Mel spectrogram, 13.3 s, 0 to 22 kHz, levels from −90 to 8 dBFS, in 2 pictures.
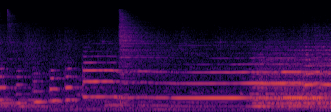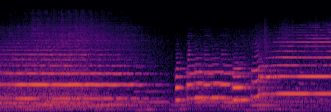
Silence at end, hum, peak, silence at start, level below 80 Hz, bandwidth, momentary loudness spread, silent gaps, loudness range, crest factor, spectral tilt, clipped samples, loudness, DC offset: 0 s; none; -20 dBFS; 0 s; -72 dBFS; 15.5 kHz; 16 LU; none; 9 LU; 16 dB; -3.5 dB/octave; under 0.1%; -35 LUFS; under 0.1%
